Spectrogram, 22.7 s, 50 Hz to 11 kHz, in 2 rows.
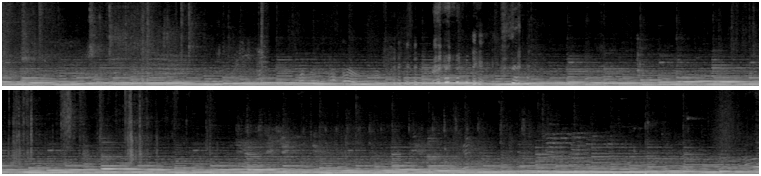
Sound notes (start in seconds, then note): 0.2 upbeat music continues; 5.6 children giggle; 10.9 upbeat music continues; 19.7 upbeat music continues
